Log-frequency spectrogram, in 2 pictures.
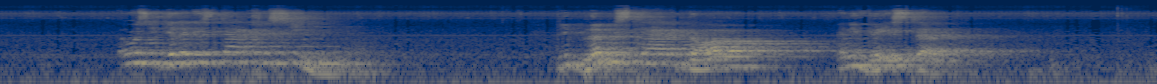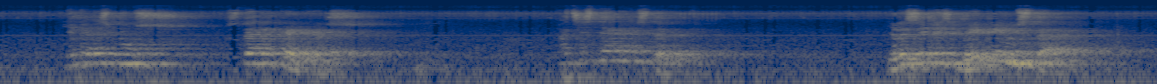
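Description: A man speaks calmly into a microphone in an echoing hall, with long pauses.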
